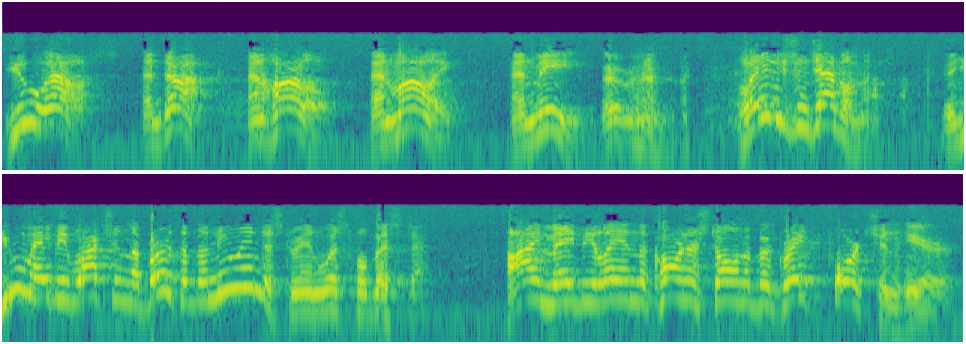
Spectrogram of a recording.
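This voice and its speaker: A man's voice: very high-pitched, wildly swooping pitch, moderate pace, heavily acted. An American man playing a blustering, self-important, gullible husband in 1940s radio comedy, folksy and given to pompous speeches. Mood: pompous, showy. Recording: muffled, noisy 1940s radio recording.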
